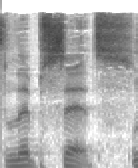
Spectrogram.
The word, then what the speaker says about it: Lipsitz: It's Lipsitz.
